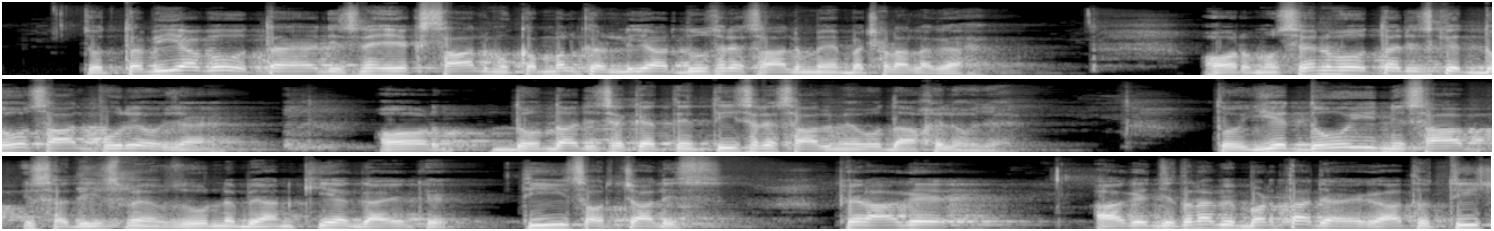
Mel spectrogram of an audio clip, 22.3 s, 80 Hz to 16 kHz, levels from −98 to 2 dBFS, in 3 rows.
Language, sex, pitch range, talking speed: Urdu, male, 125-155 Hz, 190 wpm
